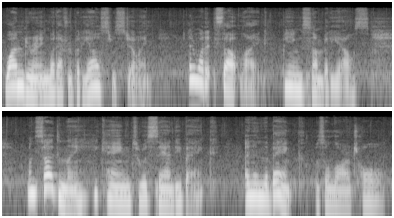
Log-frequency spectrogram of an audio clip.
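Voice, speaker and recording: A woman narrating a children's storybook in a soft bedtime ASMR style. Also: mid-range voice, expressive, moderate pace, vocal fry, a little hiss or hum, poor audio.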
